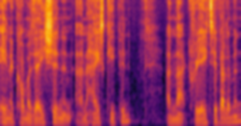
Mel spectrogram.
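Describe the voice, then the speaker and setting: A man with a Welsh accent speaks at fairly low pitch with fairly even intonation in a very clean recording with a silent background. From Wales. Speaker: HR executive. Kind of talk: podcast interview.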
